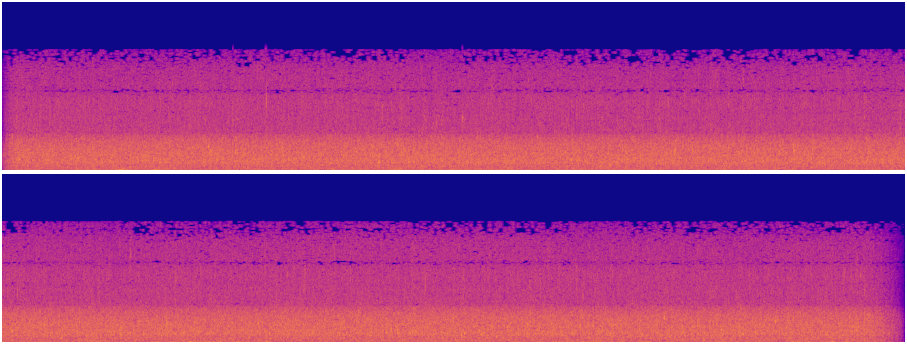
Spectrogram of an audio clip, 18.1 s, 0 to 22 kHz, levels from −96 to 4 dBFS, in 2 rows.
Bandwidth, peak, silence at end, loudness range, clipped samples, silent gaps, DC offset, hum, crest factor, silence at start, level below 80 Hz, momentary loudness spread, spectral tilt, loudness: 16 kHz; -10 dBFS; 0 s; 0 LU; under 0.1%; none; under 0.1%; none; 16 dB; 0 s; -40 dBFS; 0 LU; -1.5 dB/octave; -24 LUFS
